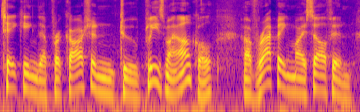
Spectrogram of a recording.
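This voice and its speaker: An American travel vlogger and storyteller with a folksy, informal manner speaks in an expressive mid-range voice, a little slowly. He mixes casual, rambling chat with reading a classic novel aloud.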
